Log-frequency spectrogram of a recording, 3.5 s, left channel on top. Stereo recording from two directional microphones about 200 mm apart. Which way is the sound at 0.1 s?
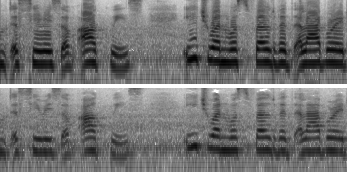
55° left (ahead or behind).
